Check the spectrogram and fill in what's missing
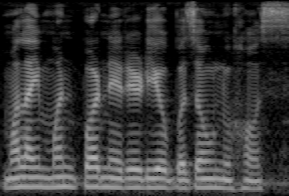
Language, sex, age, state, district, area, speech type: Nepali, male, 18-30, West Bengal, Kalimpong, rural, read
